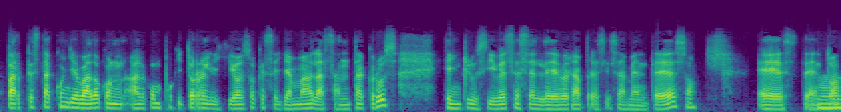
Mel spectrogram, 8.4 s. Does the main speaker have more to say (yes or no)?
yes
